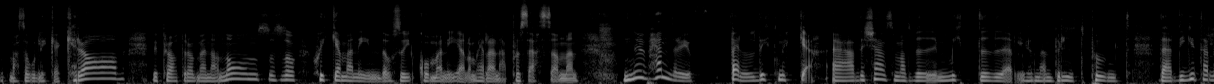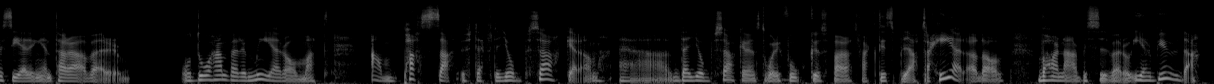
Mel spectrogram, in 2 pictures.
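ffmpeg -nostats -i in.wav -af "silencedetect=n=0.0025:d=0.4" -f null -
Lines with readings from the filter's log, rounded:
silence_start: 13.43
silence_end: 13.97 | silence_duration: 0.54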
